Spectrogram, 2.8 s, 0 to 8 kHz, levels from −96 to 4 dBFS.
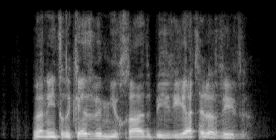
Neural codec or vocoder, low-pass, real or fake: vocoder, 44.1 kHz, 128 mel bands, Pupu-Vocoder; 7.2 kHz; fake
